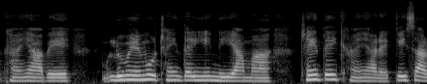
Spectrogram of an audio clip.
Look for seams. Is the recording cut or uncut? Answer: uncut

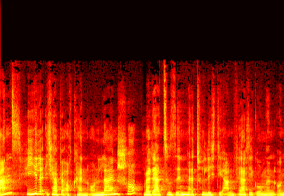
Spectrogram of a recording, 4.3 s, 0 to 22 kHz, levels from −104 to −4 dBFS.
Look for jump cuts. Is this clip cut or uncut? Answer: cut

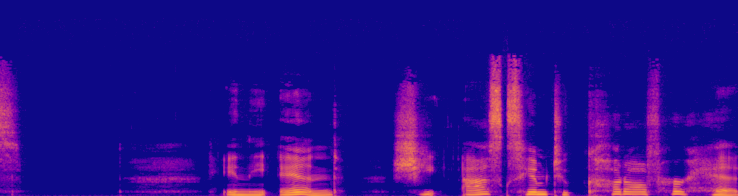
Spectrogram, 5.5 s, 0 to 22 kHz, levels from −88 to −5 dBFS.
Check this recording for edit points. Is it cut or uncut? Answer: cut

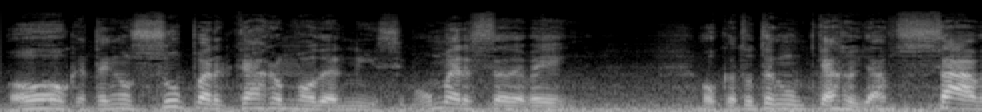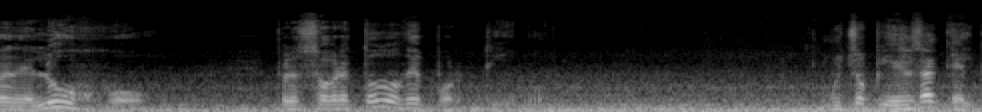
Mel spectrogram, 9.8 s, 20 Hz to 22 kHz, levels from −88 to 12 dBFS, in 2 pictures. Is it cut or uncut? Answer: uncut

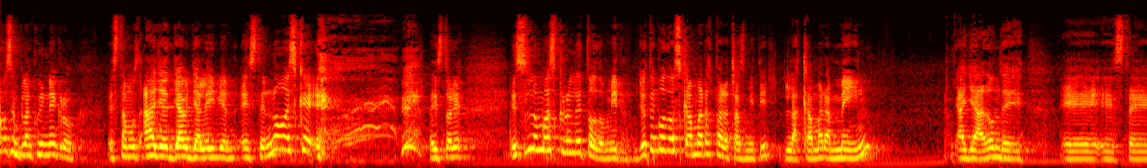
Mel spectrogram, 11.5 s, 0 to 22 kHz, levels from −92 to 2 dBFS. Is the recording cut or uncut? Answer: uncut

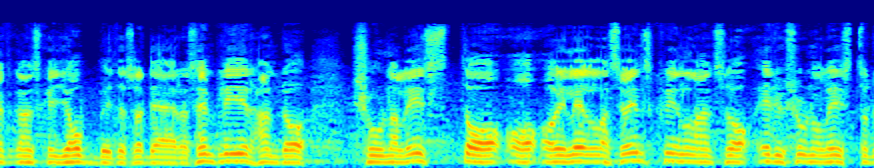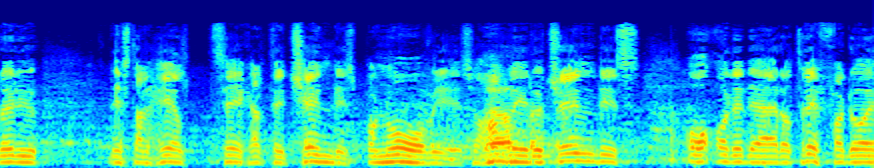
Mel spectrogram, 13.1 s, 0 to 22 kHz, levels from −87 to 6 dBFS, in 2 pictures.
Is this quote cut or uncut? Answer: uncut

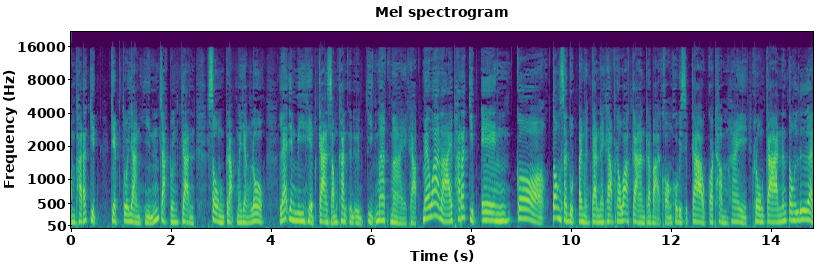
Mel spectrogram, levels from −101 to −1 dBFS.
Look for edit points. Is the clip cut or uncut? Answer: cut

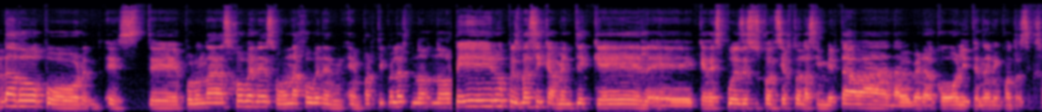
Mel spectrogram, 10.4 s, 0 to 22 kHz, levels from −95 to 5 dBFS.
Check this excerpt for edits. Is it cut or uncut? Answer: cut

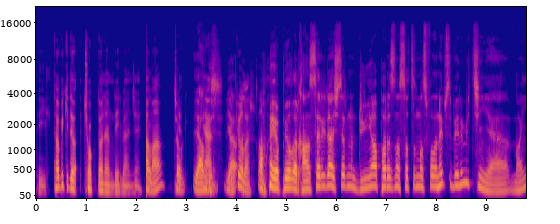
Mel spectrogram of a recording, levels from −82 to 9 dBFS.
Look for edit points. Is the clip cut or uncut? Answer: cut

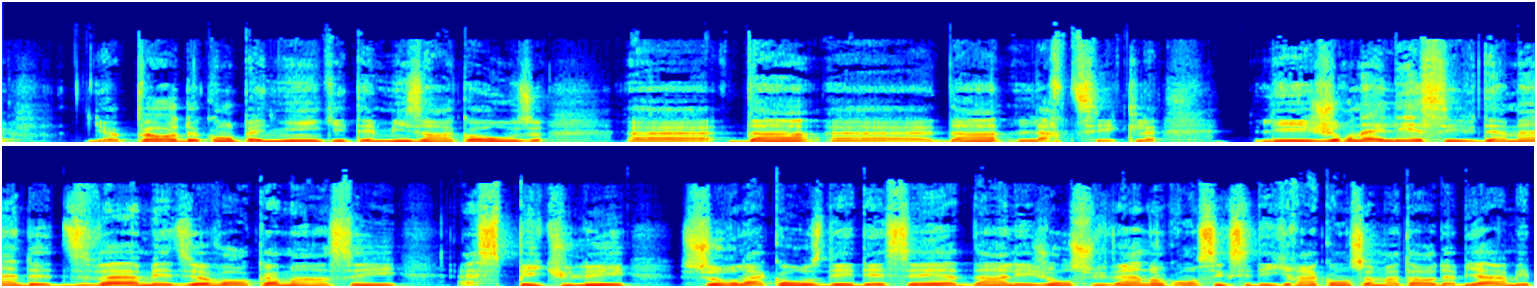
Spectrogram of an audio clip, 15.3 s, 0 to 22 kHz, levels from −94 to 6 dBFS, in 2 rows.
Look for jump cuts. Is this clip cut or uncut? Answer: uncut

